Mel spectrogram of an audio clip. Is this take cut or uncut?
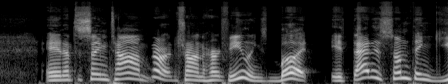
cut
